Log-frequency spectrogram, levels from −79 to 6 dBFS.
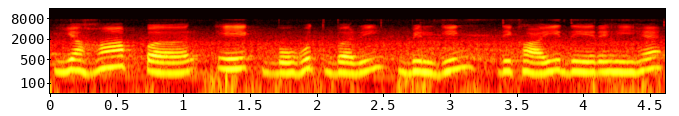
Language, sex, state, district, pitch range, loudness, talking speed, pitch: Hindi, female, Punjab, Pathankot, 215-265 Hz, -16 LUFS, 130 wpm, 225 Hz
